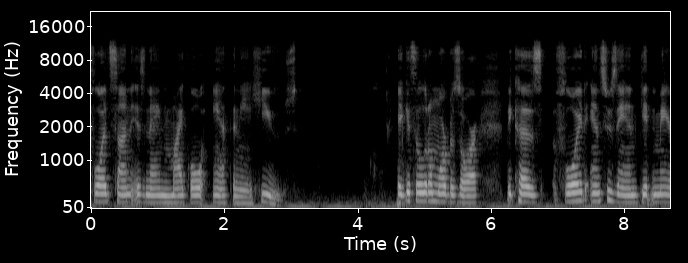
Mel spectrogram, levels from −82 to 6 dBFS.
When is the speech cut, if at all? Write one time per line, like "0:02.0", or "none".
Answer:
none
